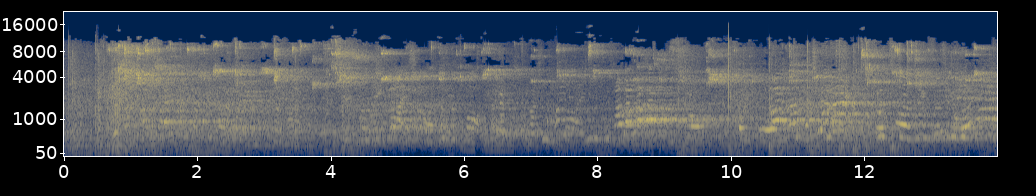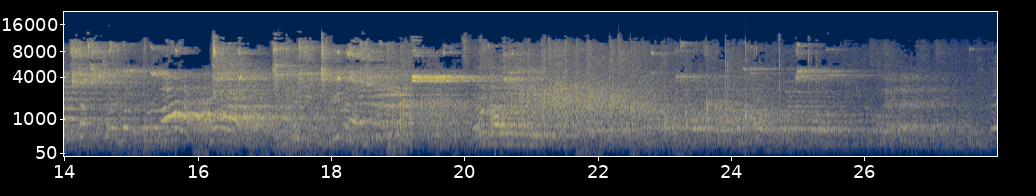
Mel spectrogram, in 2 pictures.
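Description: Basketball game sounds echoing in a large sports hall: the ball bouncing on the hardwood court, sneakers squeaking on the floor, and players calling out.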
